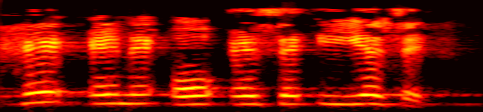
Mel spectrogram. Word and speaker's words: gnosis: es la palabra que del griego nosis con g g n o s i s gnosis y en la Biblia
